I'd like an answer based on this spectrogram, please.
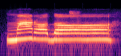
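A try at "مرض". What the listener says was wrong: এত লম্বা হয়ে যাচ্ছে কিন্তু, আবার পড়েন। হ্যাঁ এখানে ধন, দদ দিবেশ দন, কিন্তু মারো ধন না পড়ে দ পড়ছেন কেন, আমাকে বুঝিয়ে দেন তো।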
